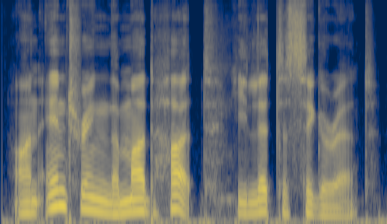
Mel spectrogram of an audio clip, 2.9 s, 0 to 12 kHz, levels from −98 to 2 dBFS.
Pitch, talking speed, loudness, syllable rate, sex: 130 Hz, 185 wpm, -18 LUFS, 5.4 syllables/s, male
